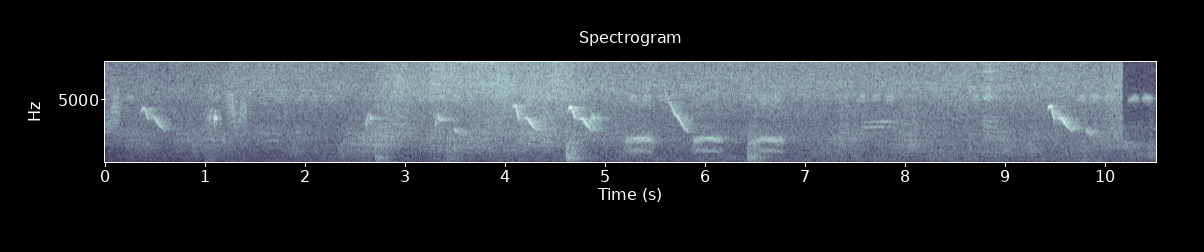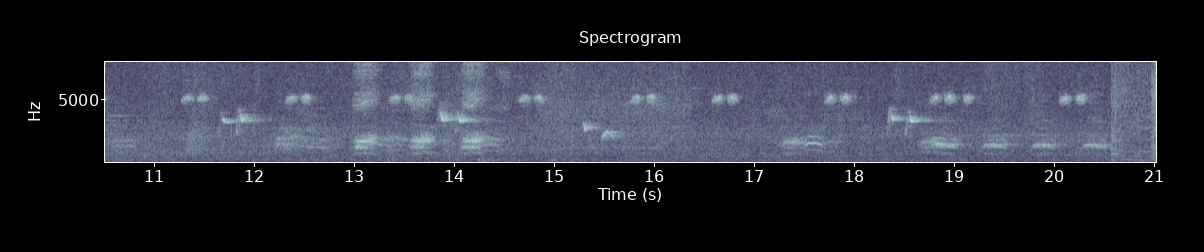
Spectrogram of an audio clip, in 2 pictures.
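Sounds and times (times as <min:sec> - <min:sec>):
lower bird calls: 0:09.4 - 0:20.6.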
